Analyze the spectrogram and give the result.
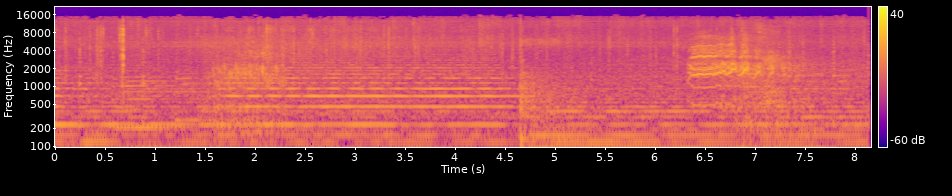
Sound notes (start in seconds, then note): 0.0 footsteps; 1.6 horse snorts; 6.3 horse whinnies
